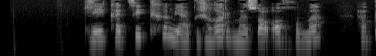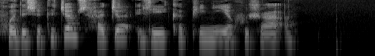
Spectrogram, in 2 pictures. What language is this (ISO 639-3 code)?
kbd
